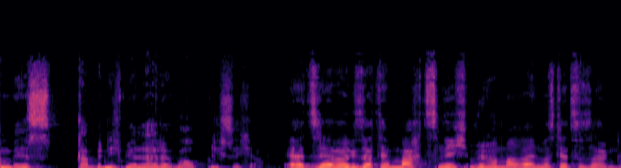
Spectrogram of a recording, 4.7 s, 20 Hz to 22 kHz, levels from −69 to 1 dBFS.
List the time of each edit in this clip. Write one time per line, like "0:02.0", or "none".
0:02.0
0:03.5

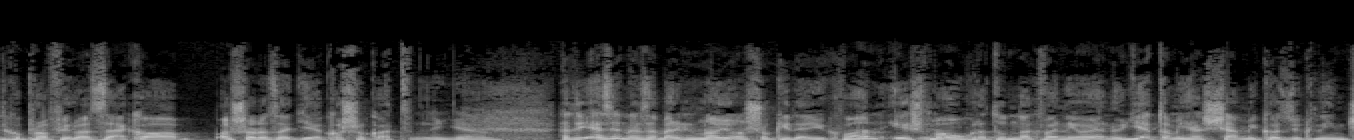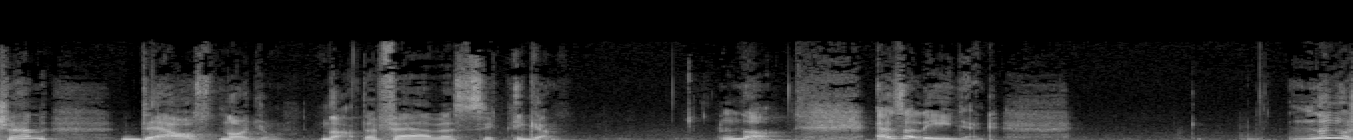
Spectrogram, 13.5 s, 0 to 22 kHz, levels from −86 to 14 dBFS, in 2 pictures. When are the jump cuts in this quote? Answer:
0:08.3

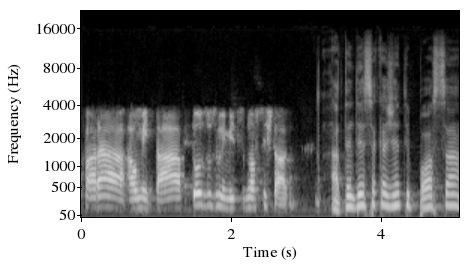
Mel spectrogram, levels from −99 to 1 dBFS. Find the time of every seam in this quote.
0:01.4

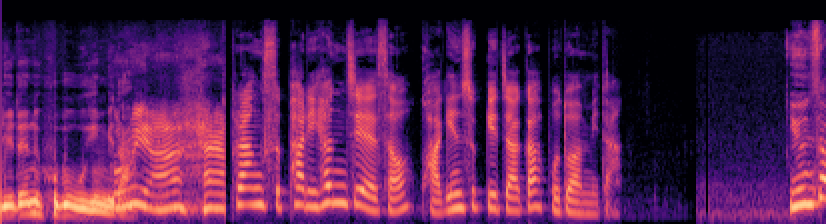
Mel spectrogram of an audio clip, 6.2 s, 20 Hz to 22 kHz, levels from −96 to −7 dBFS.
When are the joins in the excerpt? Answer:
0:01.7

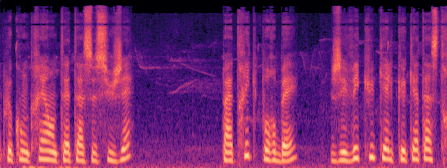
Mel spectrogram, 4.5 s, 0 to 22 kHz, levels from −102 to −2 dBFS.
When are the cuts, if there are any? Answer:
0:03.2

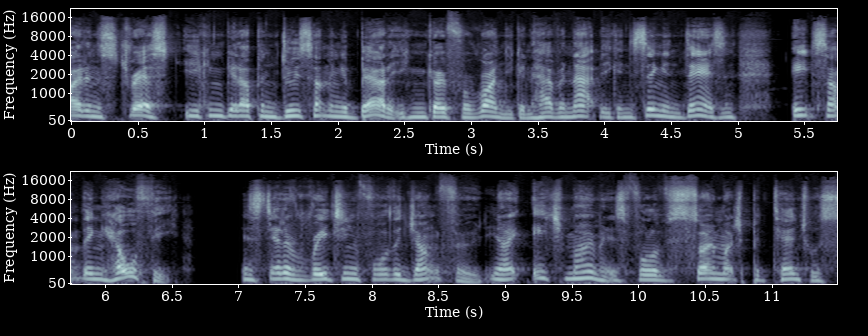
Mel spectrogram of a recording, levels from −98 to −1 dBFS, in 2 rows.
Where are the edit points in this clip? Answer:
none

